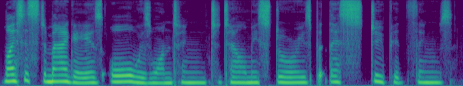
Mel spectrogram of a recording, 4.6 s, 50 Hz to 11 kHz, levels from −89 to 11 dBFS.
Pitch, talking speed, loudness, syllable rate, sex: 205 Hz, 180 wpm, -19 LUFS, 4.8 syllables/s, female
